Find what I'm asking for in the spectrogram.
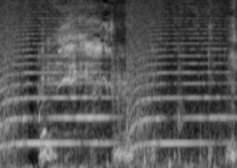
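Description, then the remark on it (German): A short pony alarm musical jingle with sustained, bright tones, and a horse's whinny rising and falling through the middle. It plays loud, with no talking. “Hätten wir eigentlich schon längst einen Pony-Alarm spielen müssen jetzt.”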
